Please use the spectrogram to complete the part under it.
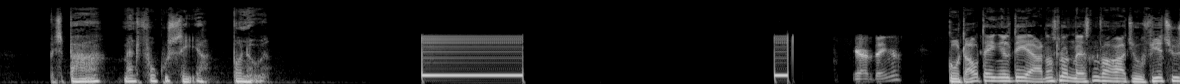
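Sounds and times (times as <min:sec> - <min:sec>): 
speech: 0:00.5 - 0:02.8, 0:08.7 - 0:11.8
telephone ringback tone on an outgoing call: 0:04.2 - 0:05.3.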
